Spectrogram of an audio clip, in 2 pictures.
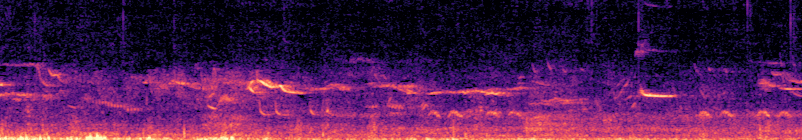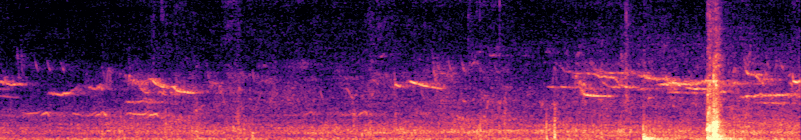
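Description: Small birds chirping with many short, high notes throughout, over a walker's footsteps. Two sharp knocks come near the end, the second the louder.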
